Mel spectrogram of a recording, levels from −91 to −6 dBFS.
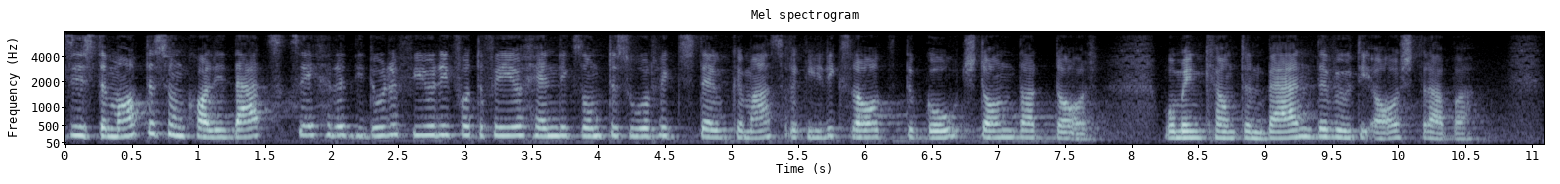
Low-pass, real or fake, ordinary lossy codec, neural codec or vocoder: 7.2 kHz; fake; none; codec, 16 kHz, 0.4 kbps, LongCat-Audio-Codec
